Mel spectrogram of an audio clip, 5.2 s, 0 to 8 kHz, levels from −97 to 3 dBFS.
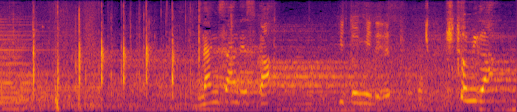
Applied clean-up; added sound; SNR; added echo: none; none; none; none.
